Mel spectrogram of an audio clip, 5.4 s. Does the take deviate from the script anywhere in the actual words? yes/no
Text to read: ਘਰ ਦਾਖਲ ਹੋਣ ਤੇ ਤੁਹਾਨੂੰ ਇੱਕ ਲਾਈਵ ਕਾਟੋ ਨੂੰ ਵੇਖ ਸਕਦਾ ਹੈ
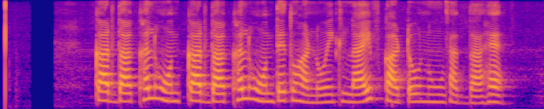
yes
